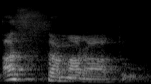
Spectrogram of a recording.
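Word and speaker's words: الثمرات: Also, tha is a shamsi letter, so it will kill the sound of lam, and the pronunciation will be as-samaratu. You don't pronounce lam because sa takes over the sound of lam in the tajweed.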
